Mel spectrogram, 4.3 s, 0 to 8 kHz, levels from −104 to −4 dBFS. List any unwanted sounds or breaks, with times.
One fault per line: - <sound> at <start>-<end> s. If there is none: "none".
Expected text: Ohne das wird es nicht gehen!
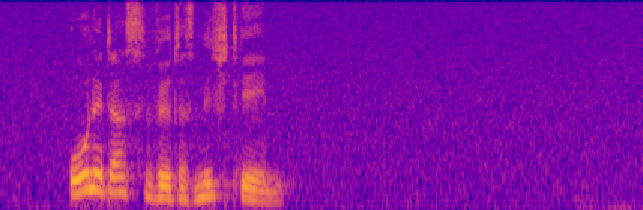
none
